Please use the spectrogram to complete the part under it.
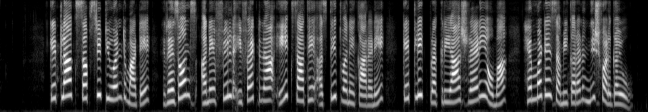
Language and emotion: Gujarati, neutral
